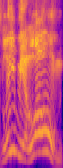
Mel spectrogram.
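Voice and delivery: high, drawn-out hammed-up protest; mock distressed plea. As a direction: wail it slowly in fake distress. Acts out being recognised at work.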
